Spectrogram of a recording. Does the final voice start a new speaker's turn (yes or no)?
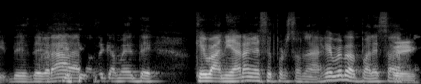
no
